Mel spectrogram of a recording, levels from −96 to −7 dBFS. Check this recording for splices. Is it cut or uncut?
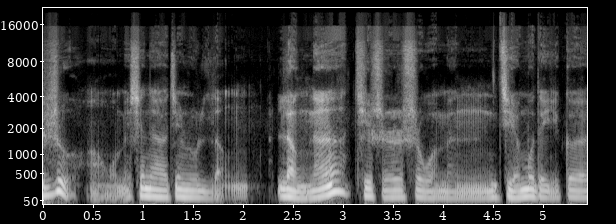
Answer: cut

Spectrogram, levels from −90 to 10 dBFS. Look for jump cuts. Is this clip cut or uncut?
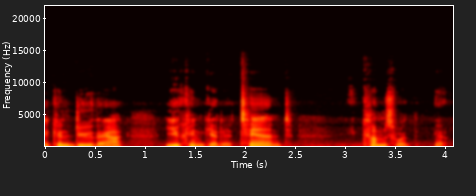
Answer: uncut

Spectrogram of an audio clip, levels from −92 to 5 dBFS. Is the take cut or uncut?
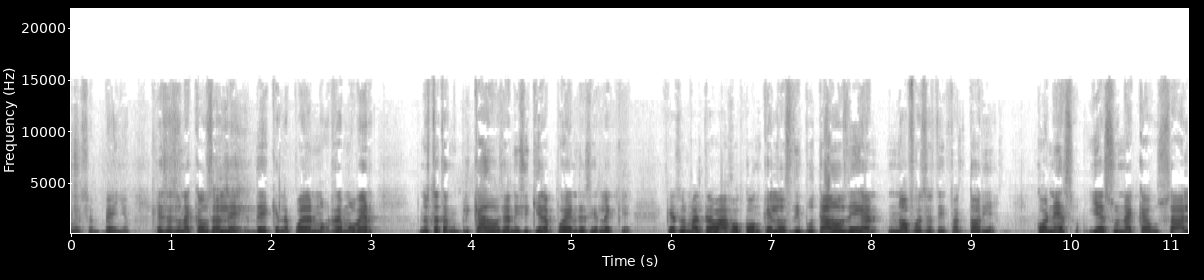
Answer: uncut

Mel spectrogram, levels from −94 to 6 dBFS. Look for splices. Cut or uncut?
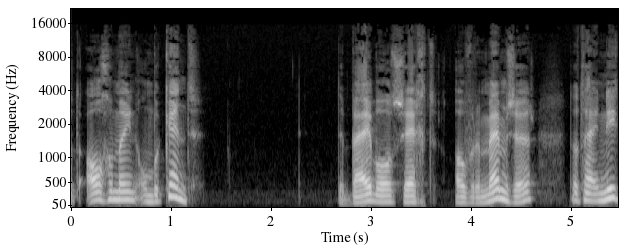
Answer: uncut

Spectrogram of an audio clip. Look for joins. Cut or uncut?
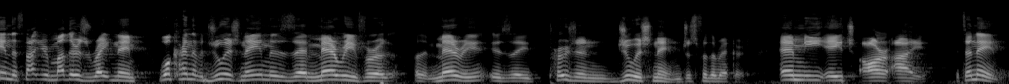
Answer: cut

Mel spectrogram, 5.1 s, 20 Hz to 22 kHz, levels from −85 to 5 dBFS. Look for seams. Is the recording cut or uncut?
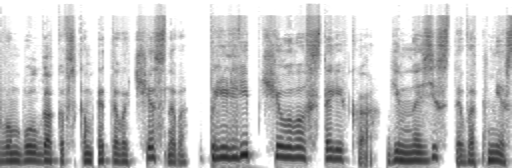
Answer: cut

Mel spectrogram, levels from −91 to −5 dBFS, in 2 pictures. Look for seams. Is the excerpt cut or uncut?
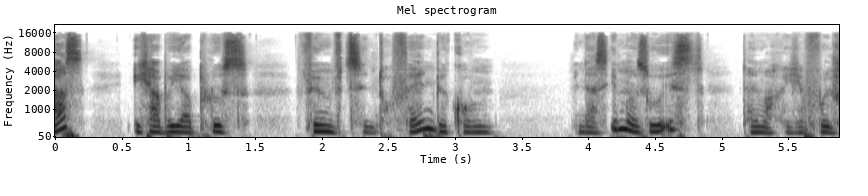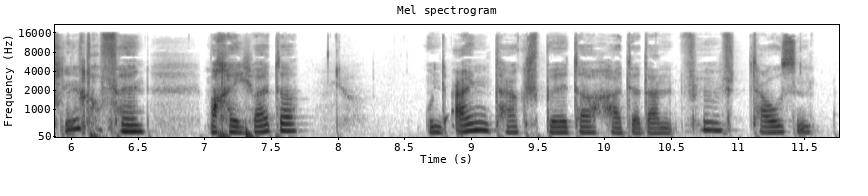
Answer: uncut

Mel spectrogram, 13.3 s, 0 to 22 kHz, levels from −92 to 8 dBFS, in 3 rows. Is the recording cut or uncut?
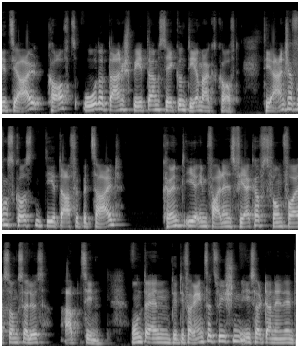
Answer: uncut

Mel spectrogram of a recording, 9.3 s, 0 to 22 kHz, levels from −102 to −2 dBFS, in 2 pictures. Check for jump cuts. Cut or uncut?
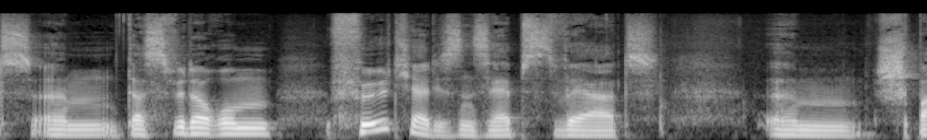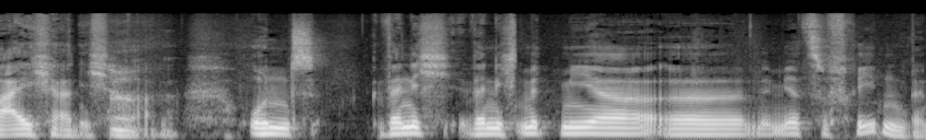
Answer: cut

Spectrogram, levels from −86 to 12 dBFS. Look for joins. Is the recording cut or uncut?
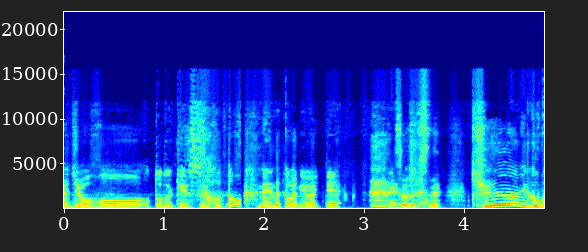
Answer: cut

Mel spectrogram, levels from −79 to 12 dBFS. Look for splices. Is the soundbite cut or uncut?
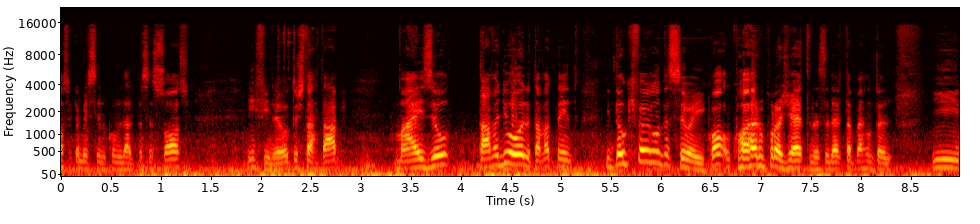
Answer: uncut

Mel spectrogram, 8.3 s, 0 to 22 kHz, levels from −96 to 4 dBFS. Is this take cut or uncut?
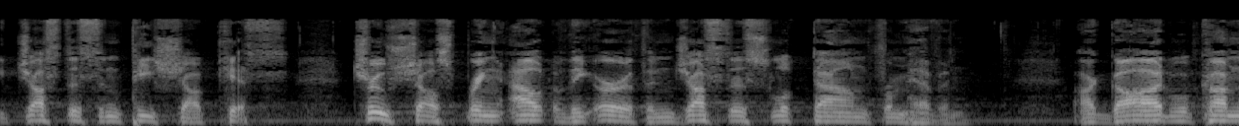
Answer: uncut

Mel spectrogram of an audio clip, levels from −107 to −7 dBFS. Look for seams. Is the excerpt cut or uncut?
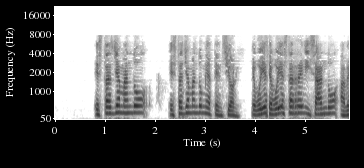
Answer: cut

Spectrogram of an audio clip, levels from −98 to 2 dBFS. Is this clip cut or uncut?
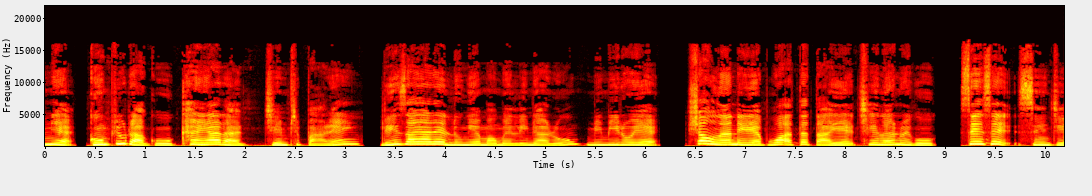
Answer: uncut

